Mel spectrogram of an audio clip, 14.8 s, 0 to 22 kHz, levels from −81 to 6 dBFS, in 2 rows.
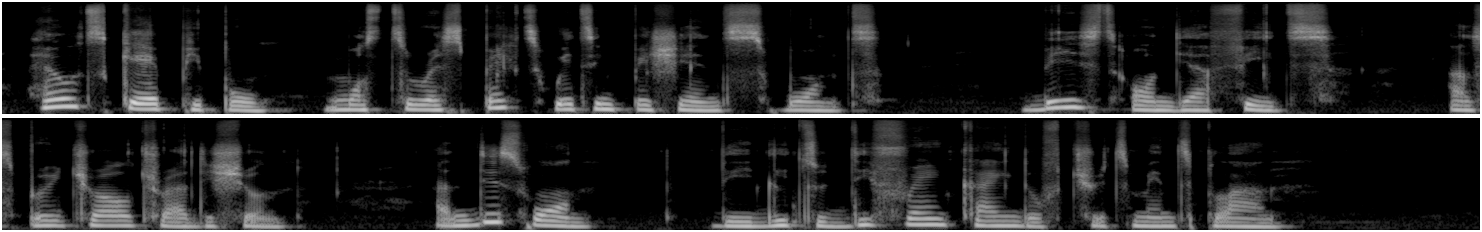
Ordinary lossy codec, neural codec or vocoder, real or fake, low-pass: none; autoencoder, 48 kHz, 128 numbers a frame, DAC-VAE, trained on Japanese speech; fake; none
